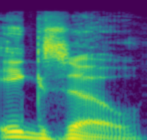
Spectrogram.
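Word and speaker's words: IGZO: $10 word I like saying that and it's pronounced iGo is that right yeah so the idea of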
